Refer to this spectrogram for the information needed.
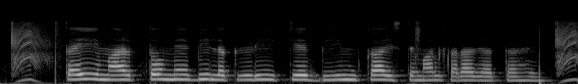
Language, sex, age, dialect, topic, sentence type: Hindi, female, 25-30, Awadhi Bundeli, agriculture, statement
